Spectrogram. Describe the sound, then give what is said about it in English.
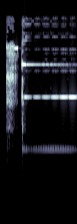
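A bright cash-register style chime for a new online store sale: a quick metallic rattle, a second short burst, then a clear ringing tone that holds and slowly fades on its own. “Whenever I hear that sound, things just seem to get a little better. It just makes me smile. It's the sound of another sale on Shopify”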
